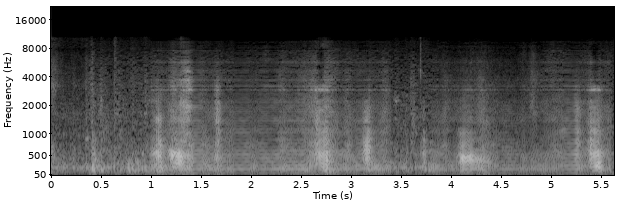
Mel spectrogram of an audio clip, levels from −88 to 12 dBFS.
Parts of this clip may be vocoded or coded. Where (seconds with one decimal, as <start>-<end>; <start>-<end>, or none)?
1.0-3.4; 3.8-5.6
